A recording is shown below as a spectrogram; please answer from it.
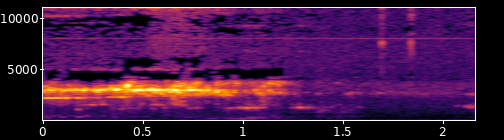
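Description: A pause in the talk: a faint hiss that fades away about halfway through, leaving near silence.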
